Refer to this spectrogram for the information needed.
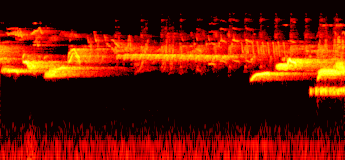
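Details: Two Eurasian blackbirds singing high in a springtime beech tree beside a lake on an evening: mellow fluted phrases sliding between low and mid pitch, with thin high twitters trailing off, then a fresh rising whistle and a steady low note near the end.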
